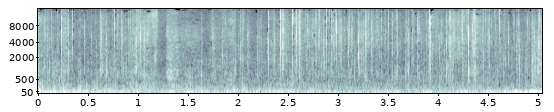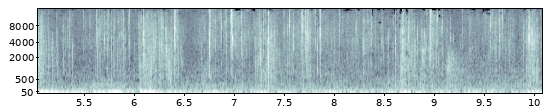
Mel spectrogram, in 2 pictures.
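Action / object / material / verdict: scrape / woven straw clutch bag / straw / none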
